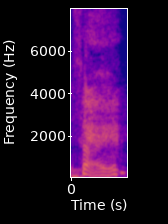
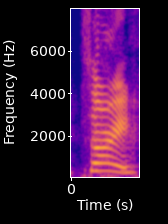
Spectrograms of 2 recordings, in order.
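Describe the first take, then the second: First: Said in the usual way. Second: Loud, high mock apology; joking, over-loud sorry; shouted apology. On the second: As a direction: blurt it out at full volume. Joking apology repeated much louder.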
